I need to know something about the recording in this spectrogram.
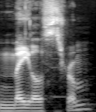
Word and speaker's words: Maelstrom: The Maelstrom?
